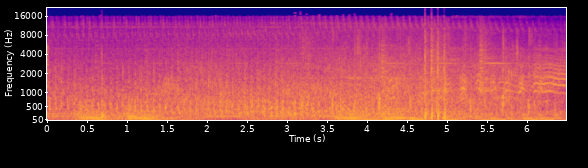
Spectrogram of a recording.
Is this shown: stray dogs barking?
no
